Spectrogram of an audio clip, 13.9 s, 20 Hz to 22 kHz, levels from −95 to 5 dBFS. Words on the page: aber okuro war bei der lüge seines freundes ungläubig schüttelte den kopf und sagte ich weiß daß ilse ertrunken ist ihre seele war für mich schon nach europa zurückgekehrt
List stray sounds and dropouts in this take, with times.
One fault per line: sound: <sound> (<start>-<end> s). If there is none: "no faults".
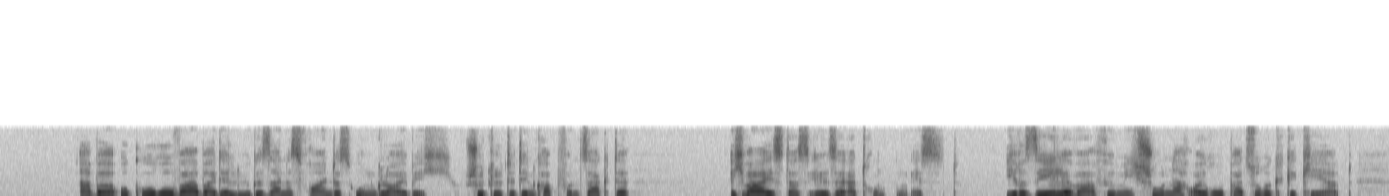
no faults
